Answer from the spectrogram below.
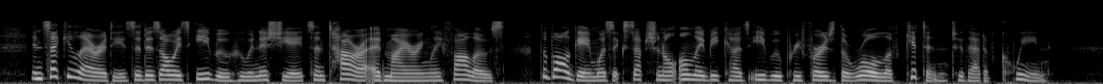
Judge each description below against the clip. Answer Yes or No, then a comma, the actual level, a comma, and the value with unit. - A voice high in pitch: Yes, high, 195 Hz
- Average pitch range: Yes, average, 3.9 semitones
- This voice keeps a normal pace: Yes, average, 160 wpm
